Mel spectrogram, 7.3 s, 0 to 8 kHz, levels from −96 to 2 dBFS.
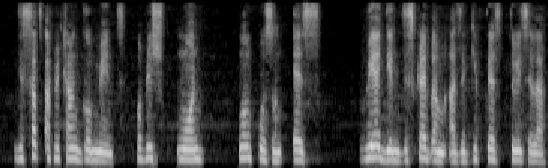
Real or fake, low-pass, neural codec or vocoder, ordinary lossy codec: fake; 7.2 kHz; vocoder, 44.1 kHz, 128 mel bands every 256 samples, BigVGAN v2; MP3, 48 kbps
